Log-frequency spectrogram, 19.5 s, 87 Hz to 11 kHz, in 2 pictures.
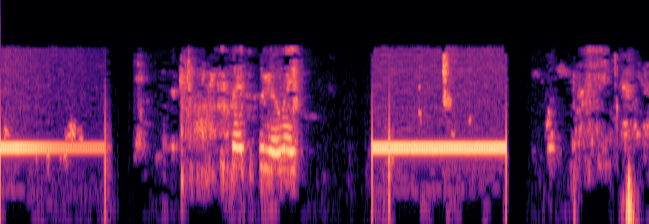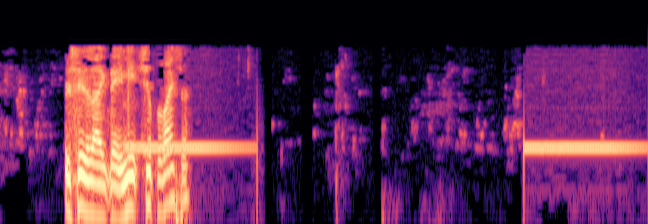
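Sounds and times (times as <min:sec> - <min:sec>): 
steady flat telephone tone: 0:00.0 - 0:01.6, 0:05.6 - 0:07.6, 0:11.6 - 0:13.6, 0:17.6 - 0:19.4
speech: 0:03.5 - 0:04.6, 0:10.7 - 0:12.6.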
